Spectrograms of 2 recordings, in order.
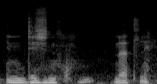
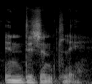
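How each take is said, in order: First: "indignantly" said slowly, in-DIG-nant-ly; carefully fix "indignantly"; corrected word. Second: "indigently" said as in-DIJ-ent-ly; mispronounced. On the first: Reader correcting herself, slow careful "indignantly". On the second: Reader stumbling over the word, saying "indigently". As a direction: slip into "indigently". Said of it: "Indigent-, indig-, indignantly". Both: Shown as a demonstration.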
